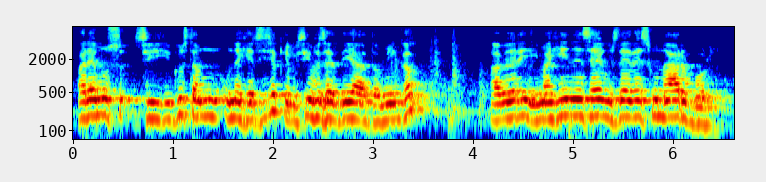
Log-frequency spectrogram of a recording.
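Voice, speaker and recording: Older man giving a slow-spoken church talk. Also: a little high, fairly even intonation, warm tone, roomy sound, a little hiss or hum. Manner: teaching with everyday examples, asks the congregation questions. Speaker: church speaker. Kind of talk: sermon.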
